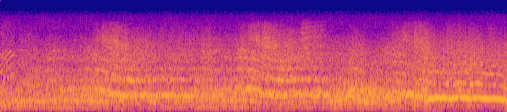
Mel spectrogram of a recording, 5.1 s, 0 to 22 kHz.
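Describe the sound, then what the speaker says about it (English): A 1991 Formula One car makes a pit stop and pulls away, its high engine whine rising and falling under continuous commentary, with a brief squeal near the end. "Here's Ayrton Senna's tyre stop, a record 5 seconds stationary"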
